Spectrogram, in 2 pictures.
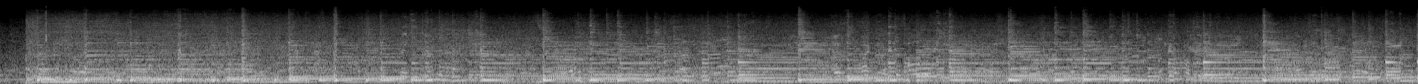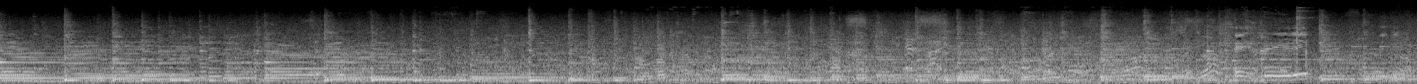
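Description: Acoustic guitar played solo in a continuous run of quickly changing notes and chords.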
